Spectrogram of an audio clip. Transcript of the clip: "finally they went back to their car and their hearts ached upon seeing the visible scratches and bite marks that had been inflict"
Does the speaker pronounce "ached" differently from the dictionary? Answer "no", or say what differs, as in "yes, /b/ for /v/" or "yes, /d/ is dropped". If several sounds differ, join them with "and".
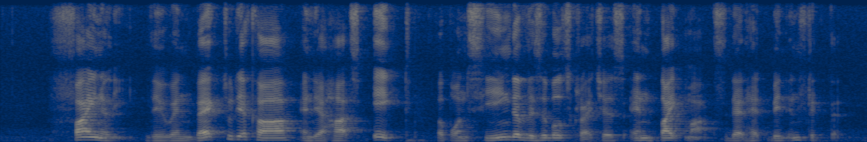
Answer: no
